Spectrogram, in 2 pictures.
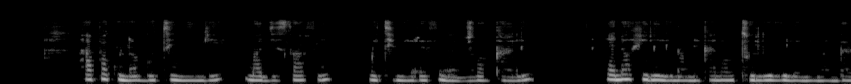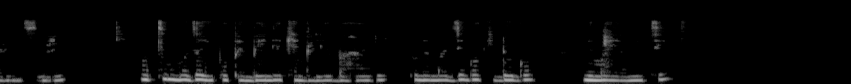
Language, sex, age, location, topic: Swahili, female, 18-24, Mombasa, government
